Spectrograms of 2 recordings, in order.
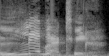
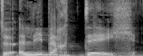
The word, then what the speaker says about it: Liberté: Mademoiselle Liberty! – It's pronounced Liberté, and it's Madame.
